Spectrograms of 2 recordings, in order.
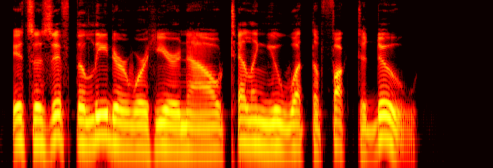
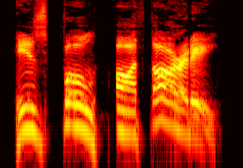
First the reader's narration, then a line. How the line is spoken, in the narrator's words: I yelled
